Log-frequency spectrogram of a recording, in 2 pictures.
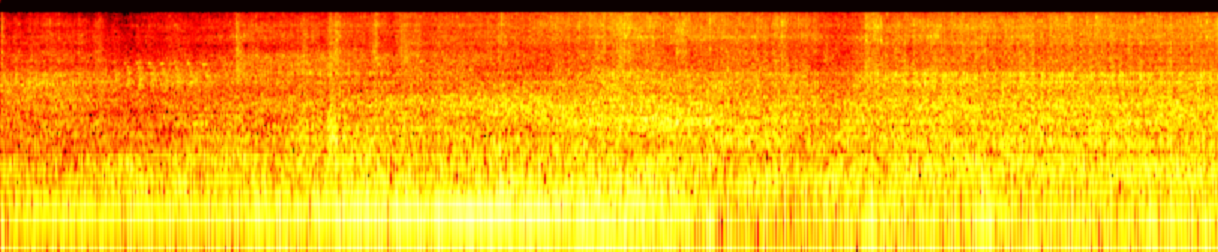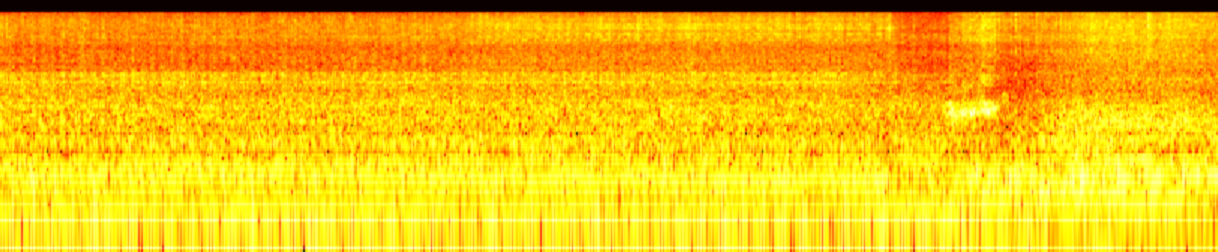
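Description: A lawn mower engine runs with a steady, loud drone outdoors.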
